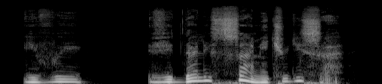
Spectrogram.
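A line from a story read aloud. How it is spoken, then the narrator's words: Quiet question. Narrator (Russian): тихо вопросила его Лариса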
